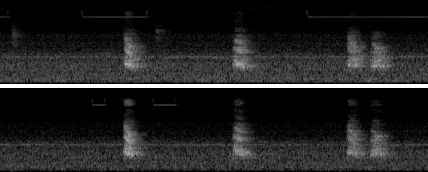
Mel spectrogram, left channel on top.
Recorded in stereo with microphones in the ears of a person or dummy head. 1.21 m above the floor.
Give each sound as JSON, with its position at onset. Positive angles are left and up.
{"t": 1.2, "sound": "a dog barking", "side_deg": -35, "distance_m": 1.4}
